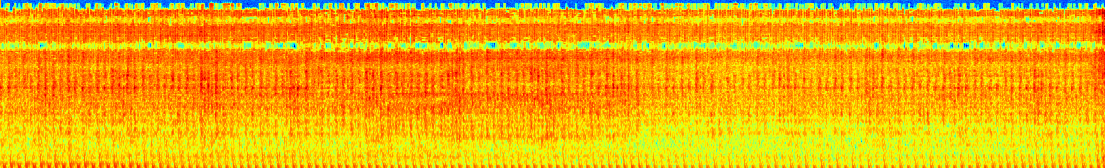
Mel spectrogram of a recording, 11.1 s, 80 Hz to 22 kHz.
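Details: Alpha 110 moped engine: steady clattery knock at roughly three per second over a lumpy idle, heard near the clutch; engine knock.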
